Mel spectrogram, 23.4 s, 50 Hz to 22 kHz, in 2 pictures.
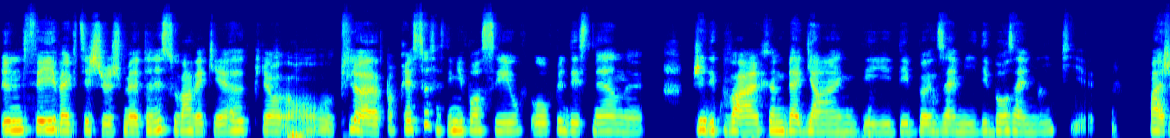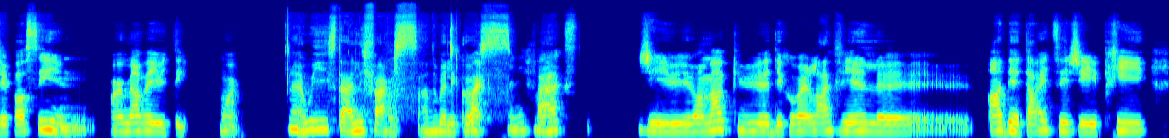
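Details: Stuttering in an 18-year-old female student, diagnosed at about age 4, with several speech therapy follow-ups since primary school; French speech.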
